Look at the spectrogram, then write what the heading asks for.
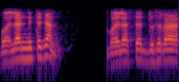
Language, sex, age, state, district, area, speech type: Bengali, male, 18-30, West Bengal, Purba Medinipur, rural, conversation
